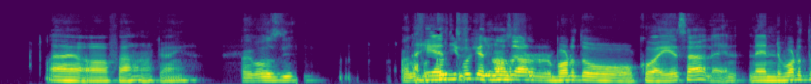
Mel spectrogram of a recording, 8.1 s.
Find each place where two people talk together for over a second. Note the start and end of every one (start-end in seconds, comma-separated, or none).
4.1-5.5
